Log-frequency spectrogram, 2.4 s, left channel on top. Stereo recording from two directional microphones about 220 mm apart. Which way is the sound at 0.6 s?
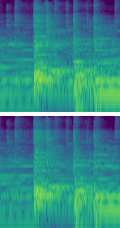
10° right (ahead or behind).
